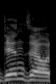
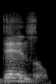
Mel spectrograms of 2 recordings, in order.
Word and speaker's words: Denzel: online, but he evidently his real pronunciation of the name is Denzel, but we just want to call him Denzel.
